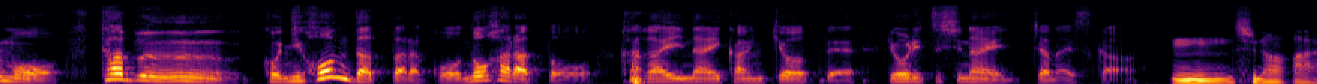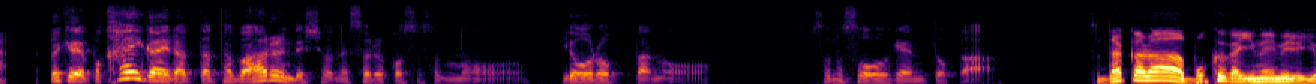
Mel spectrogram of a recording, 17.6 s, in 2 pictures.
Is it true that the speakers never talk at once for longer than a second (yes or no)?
yes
